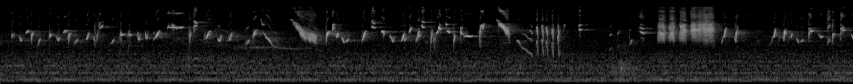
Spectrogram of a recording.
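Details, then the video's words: [5, 'Long, continuous goldfinch song recorded at Larache in 2014, packed with fast tinkling twitters, descending sweeps and a harsh buzzy burst near the end, almost without pauses.'] "Jilguero Larache 2014"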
